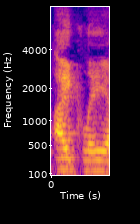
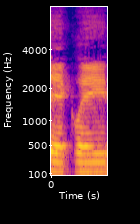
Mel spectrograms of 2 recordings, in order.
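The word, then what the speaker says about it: ICLEI: I believe you were talking about that just a bit ago when you were talking about as you pronounce it, Ikley, I call it Ickley, it's still the same nefarious beast.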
